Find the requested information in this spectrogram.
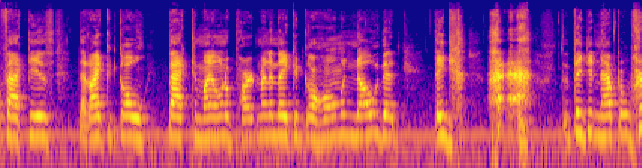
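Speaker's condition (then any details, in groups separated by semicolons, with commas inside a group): Cerebral palsy; uses personal care assistant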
